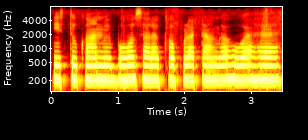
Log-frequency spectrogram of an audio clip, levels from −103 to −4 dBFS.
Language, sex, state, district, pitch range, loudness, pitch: Hindi, female, Jharkhand, Palamu, 210-215 Hz, -14 LUFS, 210 Hz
